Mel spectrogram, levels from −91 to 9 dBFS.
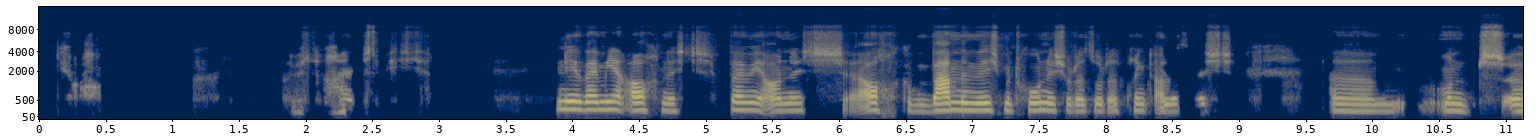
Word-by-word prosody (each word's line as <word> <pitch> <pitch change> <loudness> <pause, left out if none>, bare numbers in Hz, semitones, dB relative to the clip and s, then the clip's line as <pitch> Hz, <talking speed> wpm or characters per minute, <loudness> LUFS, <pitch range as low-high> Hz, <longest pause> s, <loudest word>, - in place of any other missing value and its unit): Ja. - - -14 1.4
Höchstens - - -19
'n - - -8
1/2 - - -8
Bierchen. - - -19 0.9
Ne, 235 0 +7
bei 225 0 +5
mir 225 -1 +2
auch 205 0 +3
nicht. 190 -2 -8
Bei 215 -2 +2
mir 210 -2 0
auch 190 - +1
nicht. 195 +1 -4
Auch 210 0 +1
warme 200 +3 +5
Milch 205 0 +2
mit 195 - -7
Honig, 205 -2 0
oder 180 -1 -1
so, 185 - -5
das 180 - -5
bringt 190 -2 -8
alles 185 0 -3
nicht. 185 - -7 0.7
Ähm. 180 -1 -4
Und, 195 -3 -1
äh, 180 - +3
200 Hz, 150 wpm, -23 LUFS, 185-210 Hz, 1.4 s, Ne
